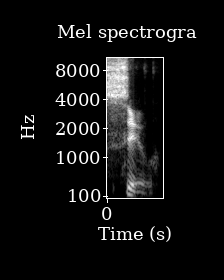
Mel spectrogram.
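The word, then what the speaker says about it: Sault: it's too Saint Marie s-a-u-l-t pronounced Sue I bet the French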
